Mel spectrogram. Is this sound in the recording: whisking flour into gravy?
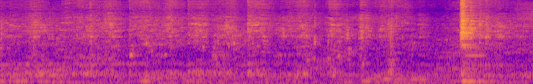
yes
